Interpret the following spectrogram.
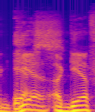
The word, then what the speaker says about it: GIF: This is an example of the quality of their graphics, and this is a GIF or a GIF, depending upon how you want to pronounce it.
